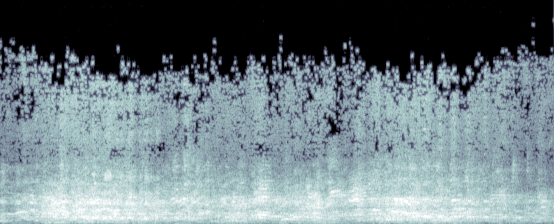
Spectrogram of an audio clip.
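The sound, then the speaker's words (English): A crowd of voices imitates frog croaks all at once, a dense, overlapping chorus that stays loud and steady throughout, with bits of laughter mixed in. “And they all started making the sound of frogs.”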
